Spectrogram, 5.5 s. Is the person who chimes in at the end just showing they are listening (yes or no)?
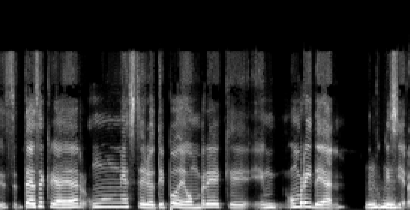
no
